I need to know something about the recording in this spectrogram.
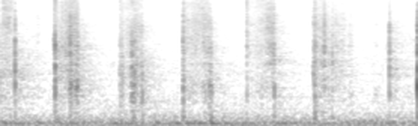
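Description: A deck of tarot cards being shuffled by hand: a quick run of soft card slaps and clicks, about five or six a second.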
